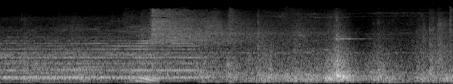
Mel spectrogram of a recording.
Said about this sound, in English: And here's the train. Wow, okay. The trains are more rectangular in profile than the UK, where they have the very curved top. So that's an interesting difference.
